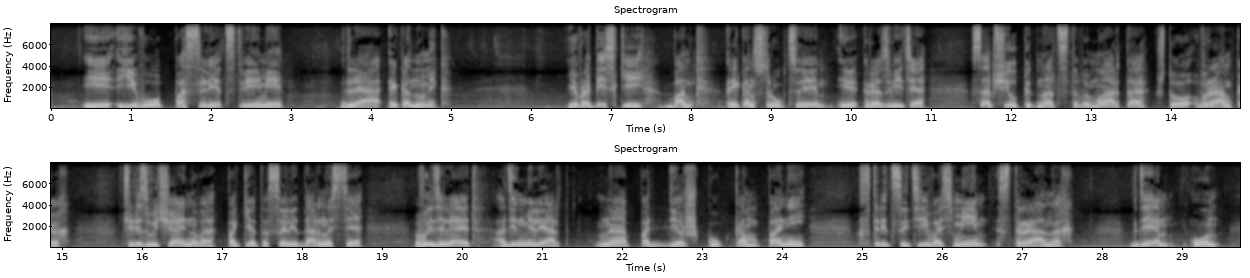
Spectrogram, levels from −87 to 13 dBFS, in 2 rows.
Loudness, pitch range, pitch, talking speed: -16 LUFS, 120-145 Hz, 130 Hz, 60 wpm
